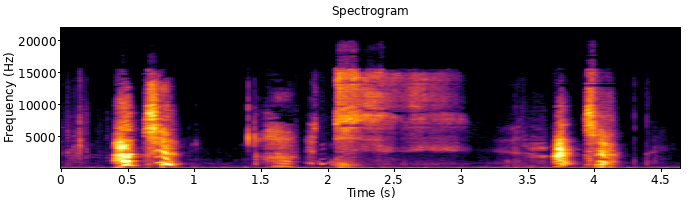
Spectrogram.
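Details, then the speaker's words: Baby repeatedly sneezing: several small, sharp sneezes with a soft breath between them and faint room noise; ordinary infant sneezing. "Oh my goodness. Just sneezed on the pizza. Oh. There she is. Hi, Mommy sneezes."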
